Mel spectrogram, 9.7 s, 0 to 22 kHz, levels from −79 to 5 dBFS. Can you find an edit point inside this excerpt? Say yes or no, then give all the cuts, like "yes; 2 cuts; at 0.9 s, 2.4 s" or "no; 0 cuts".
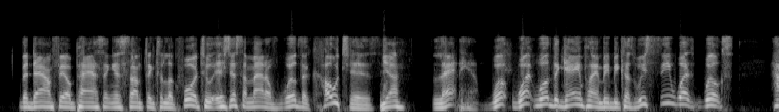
no; 0 cuts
